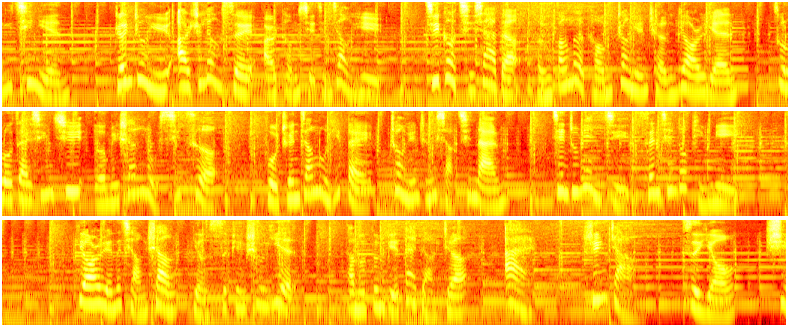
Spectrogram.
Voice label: 女,宣传片,教育,积极; 恒方乐童

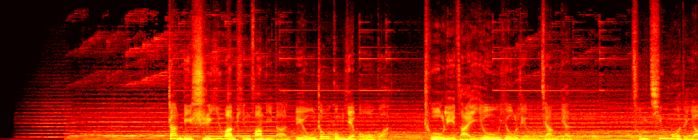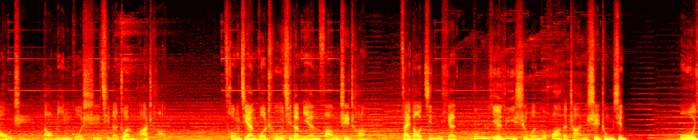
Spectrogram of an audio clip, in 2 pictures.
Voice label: 男 韵味 古典 大气舒缓 娓娓道来博物馆介绍; 柳州工业博物馆

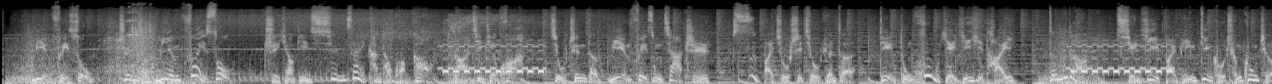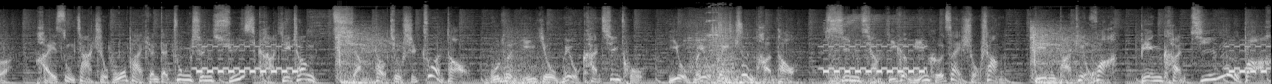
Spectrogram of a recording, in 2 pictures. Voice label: 男 电购

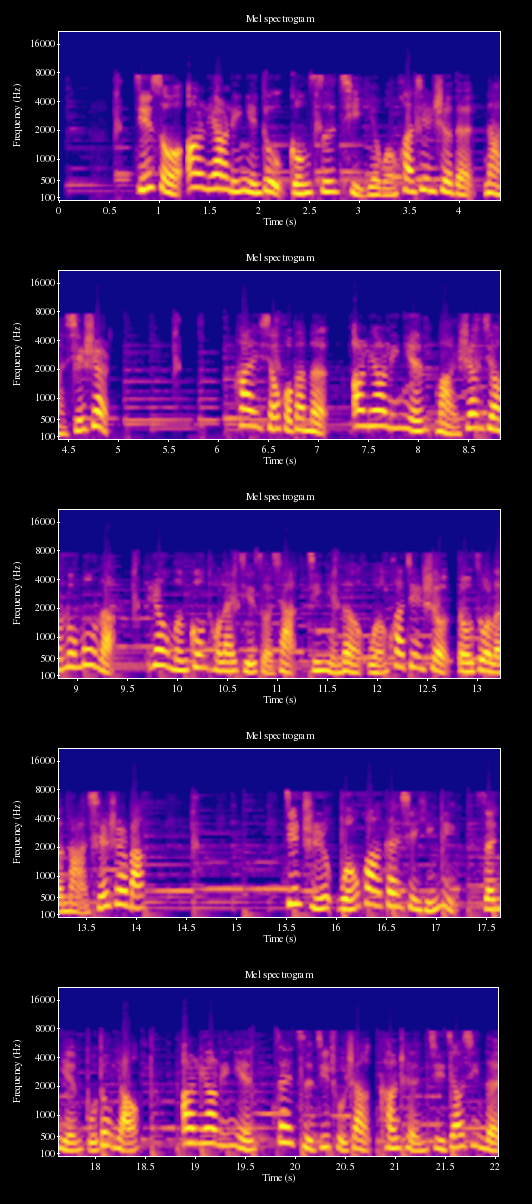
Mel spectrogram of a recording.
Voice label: 女 MG 介绍

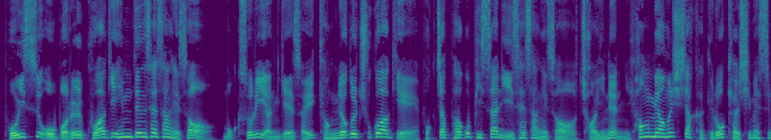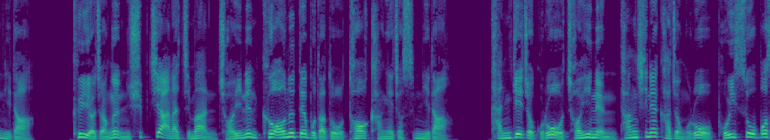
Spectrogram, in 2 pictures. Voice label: 韩语男 干音

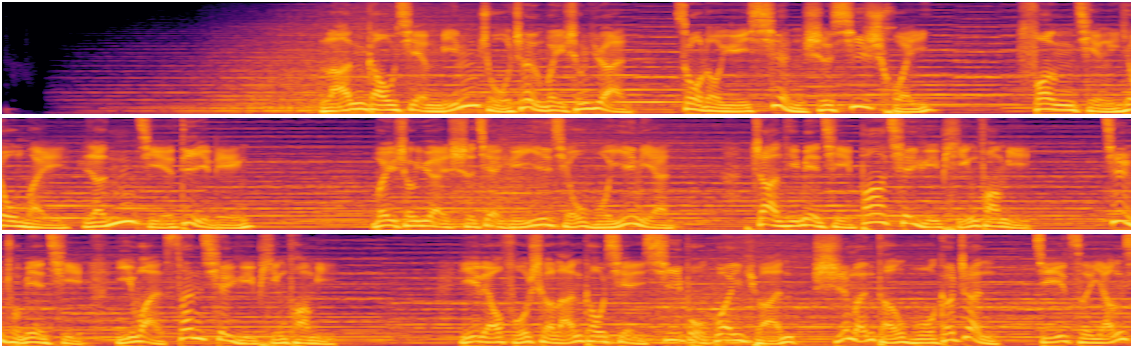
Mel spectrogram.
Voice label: 男 宣传片 大医精诚 民主博爱

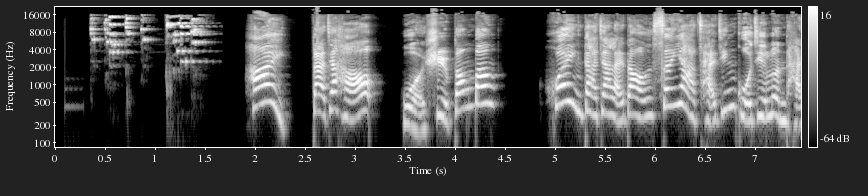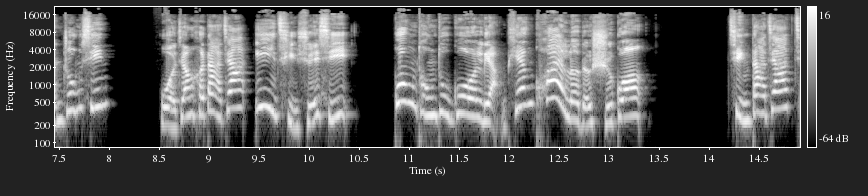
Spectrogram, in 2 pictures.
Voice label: 女 童声 男童; 3D邦邦

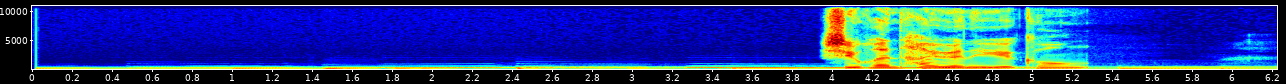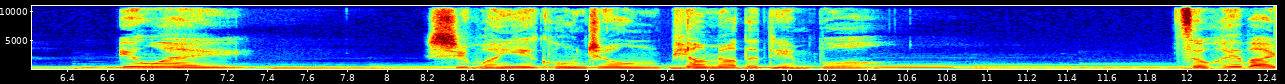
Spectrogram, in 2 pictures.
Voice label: 女 电台 广播40年

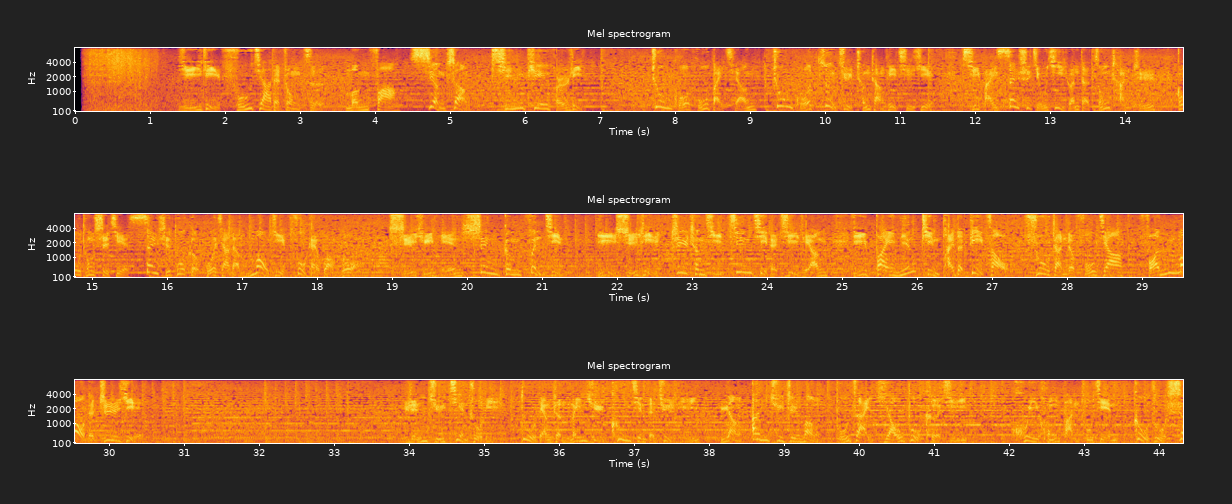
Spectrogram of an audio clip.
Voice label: 男 企业宣传 大气; 福佳集团

